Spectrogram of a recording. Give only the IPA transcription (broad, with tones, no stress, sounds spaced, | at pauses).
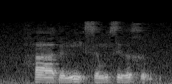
h aː˧ ɗ ə˨˦ n ɲ ḭ˧˨ s ə˨˦ m s ɨ˨˦ ə̯ x ə̰˧˨ w ʔ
